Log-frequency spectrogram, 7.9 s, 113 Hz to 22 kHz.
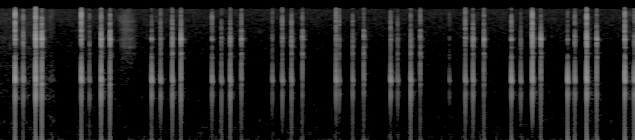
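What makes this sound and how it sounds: A flat, rectangular, light, solid wooden board, held upright close to the recorder, is tapped and scratched with fingernails and fingertips. Quiet, sharp, dry clicks with a hollow tone around 1.1 kHz and bright edges die away almost instantly. They come in quick bursts of two to five, with soft scratching between them.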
